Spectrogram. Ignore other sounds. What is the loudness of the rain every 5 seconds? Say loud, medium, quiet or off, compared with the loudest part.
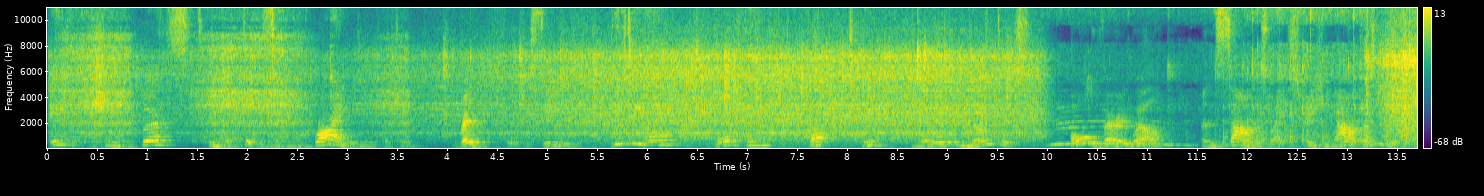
medium, loud, loud.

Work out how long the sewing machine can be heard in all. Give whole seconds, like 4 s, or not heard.
4 s.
